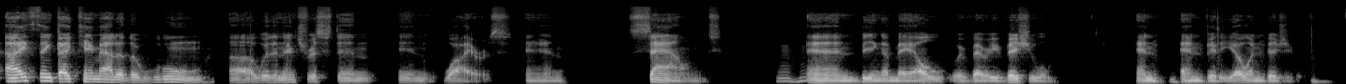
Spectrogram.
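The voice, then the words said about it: Bronx New York accent. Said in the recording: “I grew up in the Bronx... My accent wouldn't give that away at all”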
